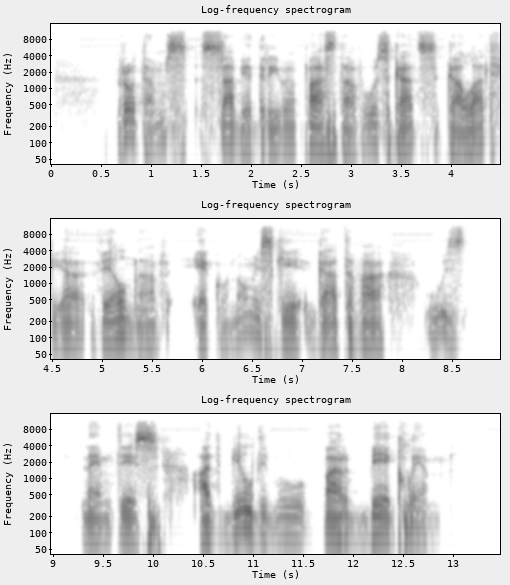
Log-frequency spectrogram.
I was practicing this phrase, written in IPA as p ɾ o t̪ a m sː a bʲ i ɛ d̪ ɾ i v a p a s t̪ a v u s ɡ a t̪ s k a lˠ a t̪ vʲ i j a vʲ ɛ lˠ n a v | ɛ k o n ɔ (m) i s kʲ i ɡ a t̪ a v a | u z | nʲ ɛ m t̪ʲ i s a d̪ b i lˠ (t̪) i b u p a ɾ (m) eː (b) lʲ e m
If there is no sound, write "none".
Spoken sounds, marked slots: m, d̪, b, ɡ

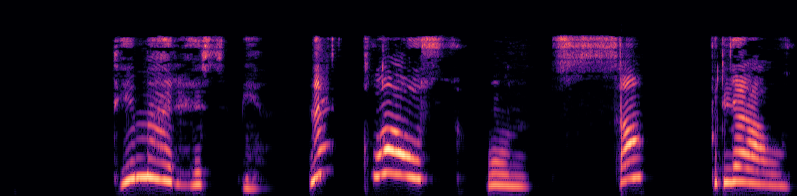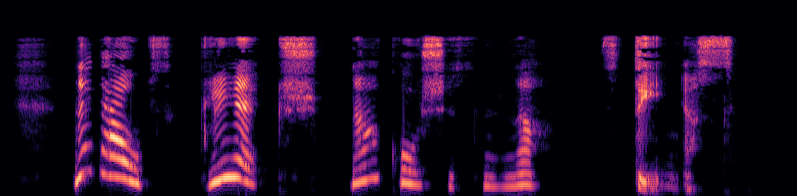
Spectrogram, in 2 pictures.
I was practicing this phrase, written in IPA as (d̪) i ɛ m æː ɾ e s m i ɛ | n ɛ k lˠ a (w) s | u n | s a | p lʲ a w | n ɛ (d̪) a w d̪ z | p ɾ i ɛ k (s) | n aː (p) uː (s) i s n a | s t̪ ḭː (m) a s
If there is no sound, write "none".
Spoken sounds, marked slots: t̪, w, d̪, ʃ, k, ʃ, ɲ

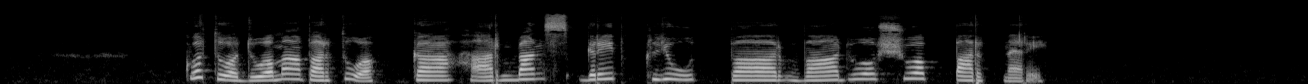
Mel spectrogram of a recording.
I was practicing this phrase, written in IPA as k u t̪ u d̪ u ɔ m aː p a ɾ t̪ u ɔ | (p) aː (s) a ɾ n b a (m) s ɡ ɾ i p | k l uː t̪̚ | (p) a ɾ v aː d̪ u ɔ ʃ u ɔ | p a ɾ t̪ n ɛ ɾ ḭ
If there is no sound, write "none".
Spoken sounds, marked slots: k, h, n, p

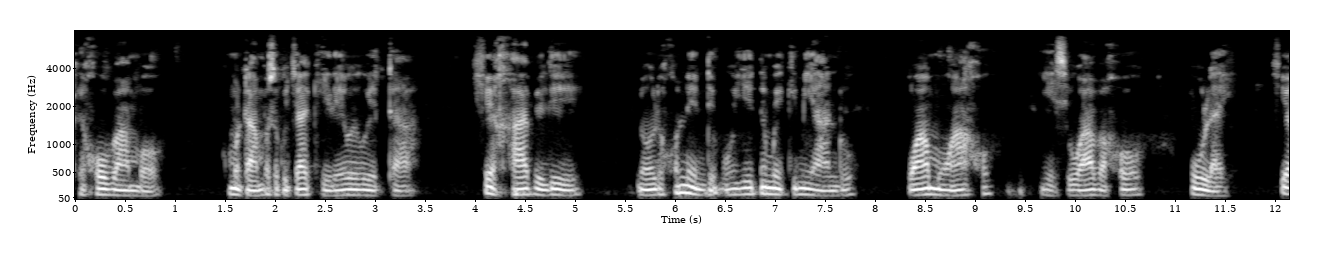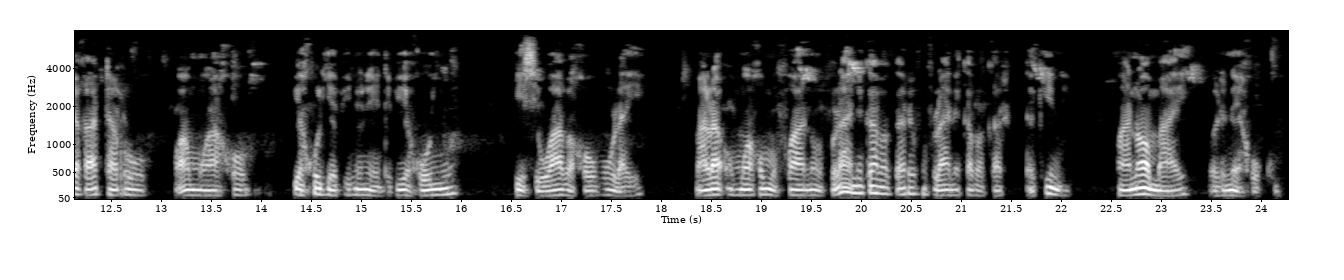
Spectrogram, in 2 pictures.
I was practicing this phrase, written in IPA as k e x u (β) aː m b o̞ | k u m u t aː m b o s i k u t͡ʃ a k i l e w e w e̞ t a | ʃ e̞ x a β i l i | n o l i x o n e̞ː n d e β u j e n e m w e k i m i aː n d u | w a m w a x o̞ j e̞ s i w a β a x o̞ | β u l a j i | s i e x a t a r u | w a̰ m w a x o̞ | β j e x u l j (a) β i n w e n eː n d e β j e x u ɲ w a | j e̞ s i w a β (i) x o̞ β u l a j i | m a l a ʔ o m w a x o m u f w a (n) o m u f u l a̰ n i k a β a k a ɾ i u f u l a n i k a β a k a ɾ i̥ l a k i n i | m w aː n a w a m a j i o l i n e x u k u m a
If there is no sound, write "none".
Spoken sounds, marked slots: β, a, a, n

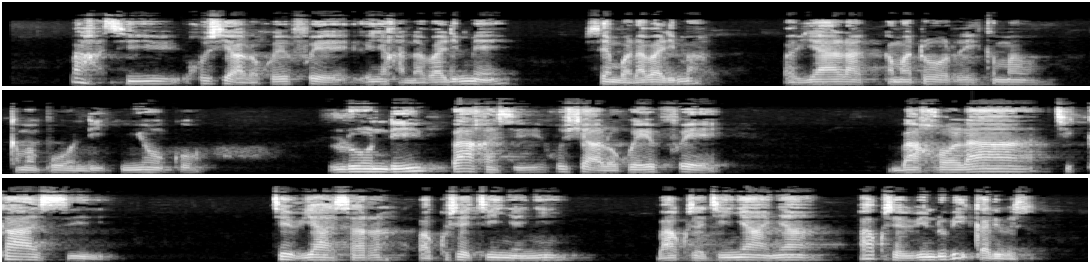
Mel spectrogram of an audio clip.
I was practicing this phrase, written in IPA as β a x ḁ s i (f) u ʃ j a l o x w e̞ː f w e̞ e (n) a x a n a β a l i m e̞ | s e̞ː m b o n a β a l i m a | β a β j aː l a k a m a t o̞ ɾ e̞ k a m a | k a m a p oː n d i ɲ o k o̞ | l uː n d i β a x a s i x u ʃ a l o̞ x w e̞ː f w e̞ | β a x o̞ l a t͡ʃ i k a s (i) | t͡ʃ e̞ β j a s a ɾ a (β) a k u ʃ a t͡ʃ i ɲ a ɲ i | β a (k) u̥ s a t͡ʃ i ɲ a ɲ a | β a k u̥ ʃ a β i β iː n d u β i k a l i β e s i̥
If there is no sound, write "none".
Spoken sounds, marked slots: x, ɲ, i, β, k

